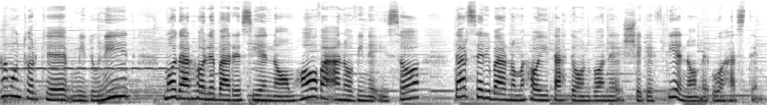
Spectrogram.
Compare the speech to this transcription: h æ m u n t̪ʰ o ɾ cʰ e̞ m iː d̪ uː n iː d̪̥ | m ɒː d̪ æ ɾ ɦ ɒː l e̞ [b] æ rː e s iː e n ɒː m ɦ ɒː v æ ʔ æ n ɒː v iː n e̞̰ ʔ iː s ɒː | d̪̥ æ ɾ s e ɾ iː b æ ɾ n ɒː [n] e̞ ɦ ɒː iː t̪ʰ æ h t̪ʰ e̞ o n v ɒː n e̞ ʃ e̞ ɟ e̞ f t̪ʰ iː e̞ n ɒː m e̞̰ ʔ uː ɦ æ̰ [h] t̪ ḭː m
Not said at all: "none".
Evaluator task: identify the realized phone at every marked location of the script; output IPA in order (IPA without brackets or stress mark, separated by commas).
b, m, s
